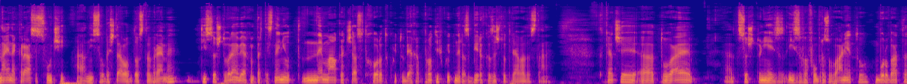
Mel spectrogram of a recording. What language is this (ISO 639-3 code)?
bul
